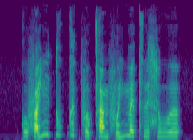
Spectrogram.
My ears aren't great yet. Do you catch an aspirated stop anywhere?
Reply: yes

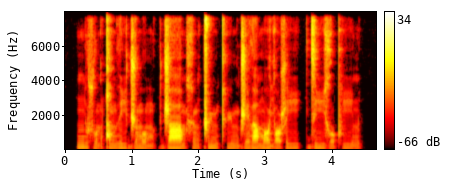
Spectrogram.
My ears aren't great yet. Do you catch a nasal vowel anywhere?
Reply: no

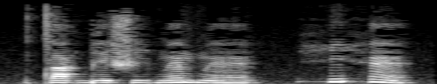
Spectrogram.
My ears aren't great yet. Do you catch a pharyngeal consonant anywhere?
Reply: no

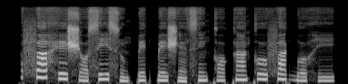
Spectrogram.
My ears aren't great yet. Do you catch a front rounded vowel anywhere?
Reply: no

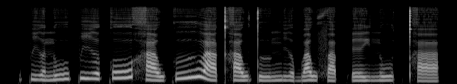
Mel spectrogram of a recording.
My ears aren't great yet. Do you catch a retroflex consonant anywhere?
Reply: no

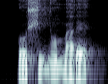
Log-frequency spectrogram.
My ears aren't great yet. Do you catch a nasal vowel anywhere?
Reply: yes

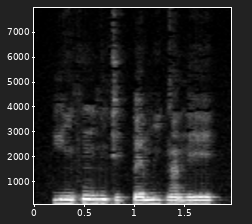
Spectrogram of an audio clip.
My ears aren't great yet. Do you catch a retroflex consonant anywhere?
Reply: no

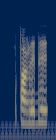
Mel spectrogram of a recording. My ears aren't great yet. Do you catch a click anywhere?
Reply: no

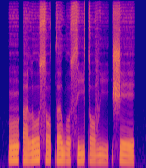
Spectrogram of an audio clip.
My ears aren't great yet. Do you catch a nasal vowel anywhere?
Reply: yes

